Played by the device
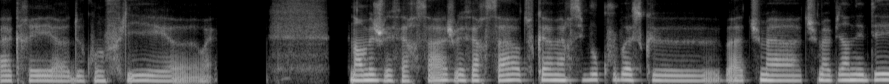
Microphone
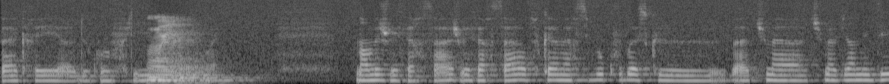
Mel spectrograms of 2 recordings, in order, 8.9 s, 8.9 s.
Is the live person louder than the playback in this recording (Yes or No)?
Yes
